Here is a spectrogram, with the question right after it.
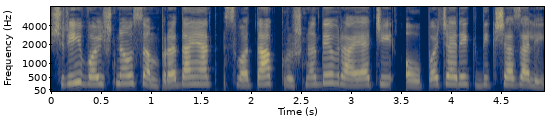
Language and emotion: Goan Konkani, neutral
